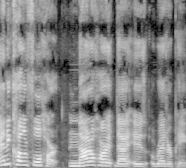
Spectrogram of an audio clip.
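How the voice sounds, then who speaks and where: The woman speaking has lively intonation. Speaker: beauty vlogger. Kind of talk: casual chat while doing makeup. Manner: halting, self-interrupting.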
